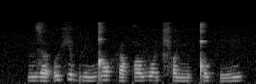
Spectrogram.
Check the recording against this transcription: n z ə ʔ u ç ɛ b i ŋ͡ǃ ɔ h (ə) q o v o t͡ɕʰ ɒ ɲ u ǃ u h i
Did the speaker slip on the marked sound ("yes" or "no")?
yes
